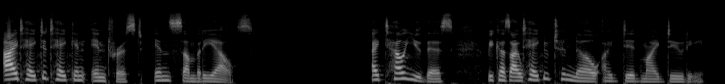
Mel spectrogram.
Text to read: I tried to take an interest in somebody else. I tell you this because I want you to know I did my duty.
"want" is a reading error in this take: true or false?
true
